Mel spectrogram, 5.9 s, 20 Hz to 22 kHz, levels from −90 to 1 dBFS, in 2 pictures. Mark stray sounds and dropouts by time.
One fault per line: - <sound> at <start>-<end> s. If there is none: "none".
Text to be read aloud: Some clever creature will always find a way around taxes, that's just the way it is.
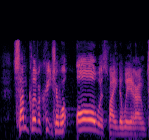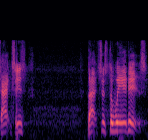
none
